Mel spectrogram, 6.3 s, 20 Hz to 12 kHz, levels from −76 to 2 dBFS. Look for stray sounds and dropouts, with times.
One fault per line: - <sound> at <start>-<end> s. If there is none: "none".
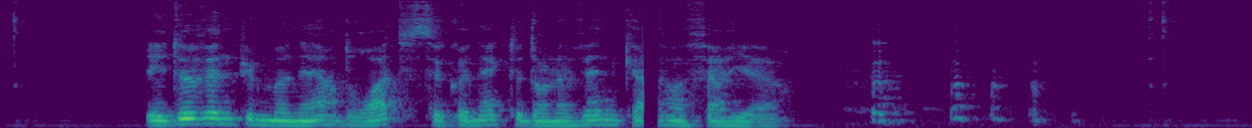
- dropout at 3.2-3.3 s
- laugh at 4.2-5.4 s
